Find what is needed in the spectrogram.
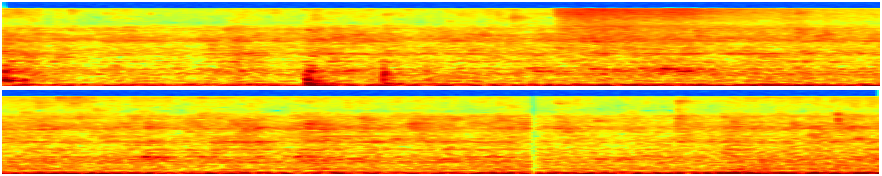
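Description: Faint watery noise from a pot of water and pork bones heating on a gas stove, with one soft knock about a second and a half in.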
